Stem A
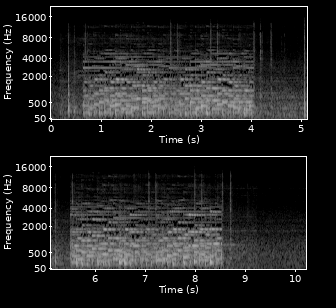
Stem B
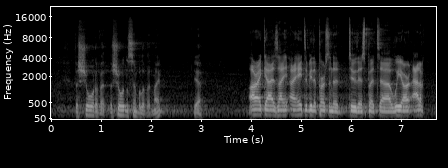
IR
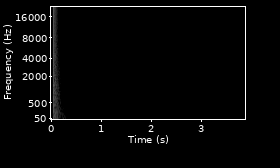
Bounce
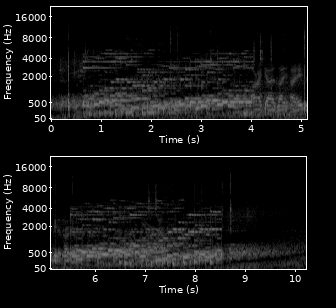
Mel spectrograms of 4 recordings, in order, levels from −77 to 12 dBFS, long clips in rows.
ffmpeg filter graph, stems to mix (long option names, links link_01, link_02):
-filter_complex "[0:a]asplit=2[link_01][link_02];[link_02]afreqshift=0.35[link_03];[link_01][link_03]amix=inputs=2:normalize=1,volume=-5.5dB[link_04];[1:a]lowpass=frequency=2000:width=0.5412,lowpass=frequency=2000:width=1.3066,flanger=delay=18:depth=2.5:speed=0.85,volume=-14dB[link_05];[link_04][link_05]amix=inputs=2:normalize=0,equalizer=frequency=250:width_type=o:width=1:gain=-4,equalizer=frequency=500:width_type=o:width=1:gain=9,equalizer=frequency=1000:width_type=o:width=1:gain=-10,equalizer=frequency=4000:width_type=o:width=1:gain=5,asoftclip=type=tanh:threshold=-21.5dB,acompressor=threshold=-39dB:ratio=4"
